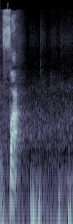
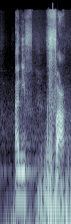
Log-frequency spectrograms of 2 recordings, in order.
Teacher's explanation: और फ़ा का जो मखरज है वो ये है कि जो ऊपर के दांतों का जो किनारा है उसको नीचे के होठों पे हमें लगाना है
